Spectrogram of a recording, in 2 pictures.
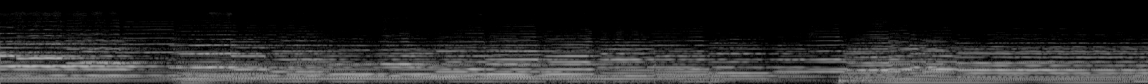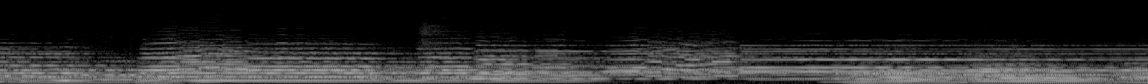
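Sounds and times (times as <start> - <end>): wind band playing chords: 0.0 - 22.9.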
